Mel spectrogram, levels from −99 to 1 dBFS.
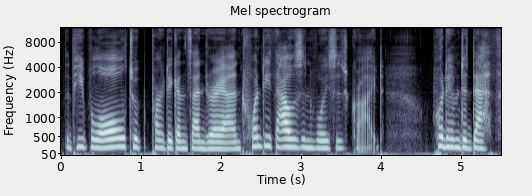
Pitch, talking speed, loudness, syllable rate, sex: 205 Hz, 175 wpm, -17 LUFS, 4.7 syllables/s, female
